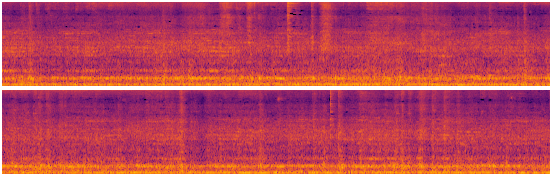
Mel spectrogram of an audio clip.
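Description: Loaded coal hopper cars of a freight train rolling past close by: a loud, steady rumble of steel wheels on rail, with a few faint clicks.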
